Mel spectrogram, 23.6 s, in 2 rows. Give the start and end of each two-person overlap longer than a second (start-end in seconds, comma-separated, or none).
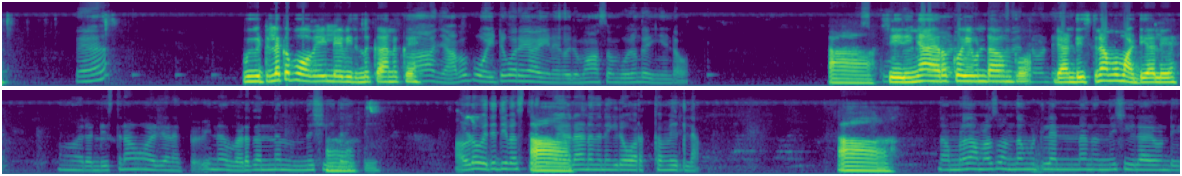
8.4-10.2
